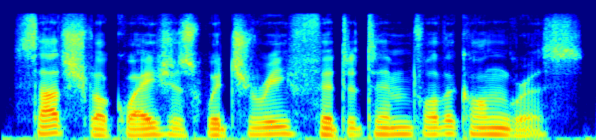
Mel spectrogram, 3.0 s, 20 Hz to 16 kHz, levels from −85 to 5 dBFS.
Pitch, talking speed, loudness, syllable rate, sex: 125 Hz, 160 wpm, -20 LUFS, 4.9 syllables/s, male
